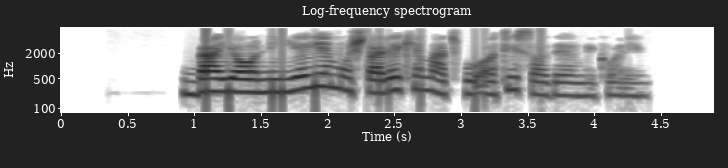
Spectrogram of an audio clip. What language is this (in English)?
Persian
